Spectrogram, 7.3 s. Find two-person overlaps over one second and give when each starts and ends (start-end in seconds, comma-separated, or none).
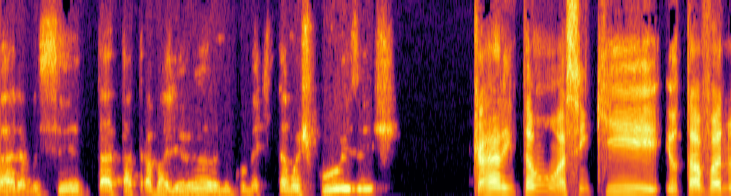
none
